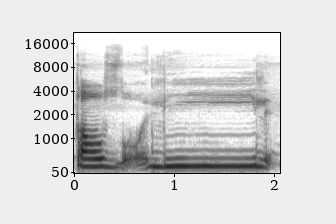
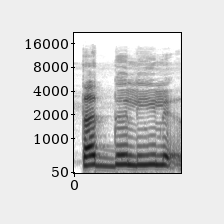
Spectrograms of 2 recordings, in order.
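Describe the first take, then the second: First: The middle consonant is heavy and emphatic. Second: The middle consonant is a d sound. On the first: The speaker calls it right. "तौज़लील इस तरह पढ़ना है" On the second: The speaker calls it wrong. "तदलील दाल साउंड के साथ नहीं पढ़ना है"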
